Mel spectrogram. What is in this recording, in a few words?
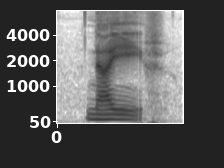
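"naive", US English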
